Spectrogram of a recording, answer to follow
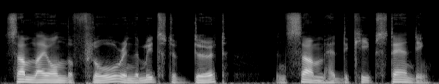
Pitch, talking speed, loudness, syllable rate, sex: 95 Hz, 220 wpm, -19 LUFS, 4.4 syllables/s, male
